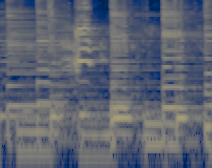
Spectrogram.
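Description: A cartoon sound effect of a waterfowl honking, once, about a second in, over light plucked acoustic-guitar background music.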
